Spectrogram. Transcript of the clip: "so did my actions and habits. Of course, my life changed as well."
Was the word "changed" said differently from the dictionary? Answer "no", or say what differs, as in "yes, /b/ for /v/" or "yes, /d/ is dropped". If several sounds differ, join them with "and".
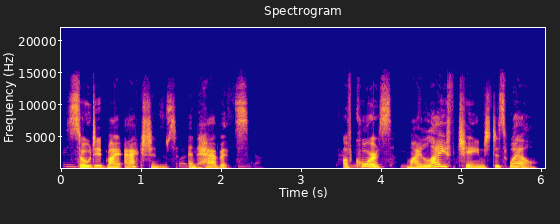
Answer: no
